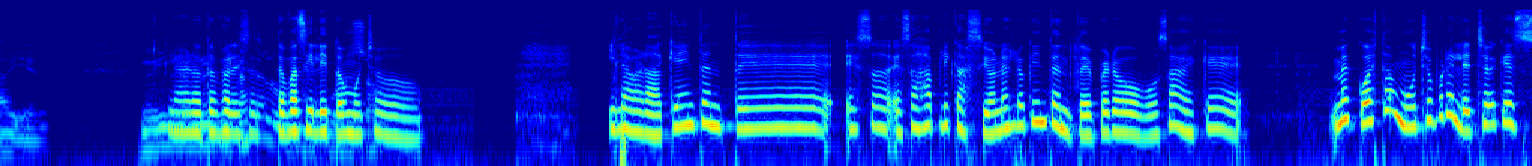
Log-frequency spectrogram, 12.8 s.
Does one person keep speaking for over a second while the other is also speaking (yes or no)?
yes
